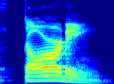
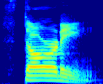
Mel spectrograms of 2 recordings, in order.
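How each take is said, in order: First: The word ends with a full 'ng' sound. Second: The same.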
